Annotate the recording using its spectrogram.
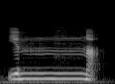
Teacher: Cara membacanya yaitu dengung dengan ditahan sampai 3 harokat, jadi inna. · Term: gunnah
